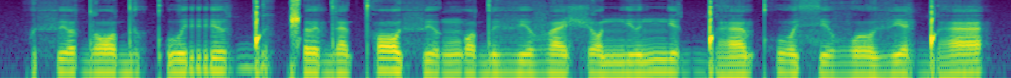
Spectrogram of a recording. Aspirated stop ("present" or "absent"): present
